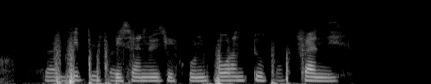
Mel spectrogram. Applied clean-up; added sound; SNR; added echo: neural mask model Resemble Enhance denoiser.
